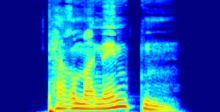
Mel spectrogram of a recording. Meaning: inflection of permanent: 1. strong genitive masculine/neuter singular 2. weak/mixed genitive/dative all-gender singular 3. strong/weak/mixed accusative masculine singular 4. strong dative plural
- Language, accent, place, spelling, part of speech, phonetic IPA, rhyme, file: German, Germany, Berlin, permanenten, adjective, [pɛʁmaˈnɛntn̩], -ɛntn̩, De-permanenten.ogg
